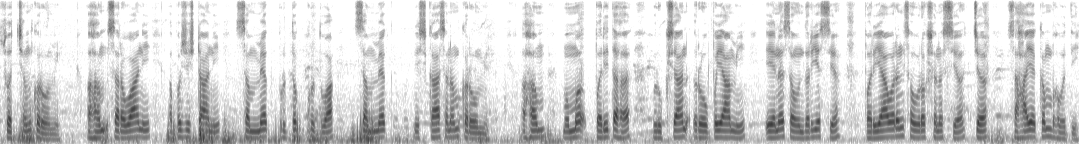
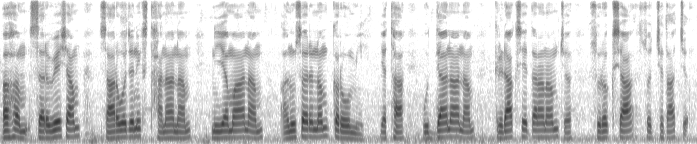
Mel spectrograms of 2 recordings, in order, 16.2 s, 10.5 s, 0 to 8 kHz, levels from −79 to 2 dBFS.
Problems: background sounds at intervals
